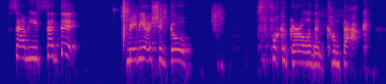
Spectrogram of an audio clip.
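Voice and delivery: crying, halting, voice breaking mid-phrase. Playing a character who answers her best friend through tears: crying, speaking through tears. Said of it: "through the tears, she's like".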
